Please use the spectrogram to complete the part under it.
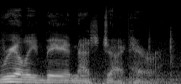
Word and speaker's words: Herer: And, you know, as he always said, it's Herer and it rhymes with terror.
